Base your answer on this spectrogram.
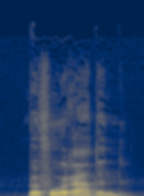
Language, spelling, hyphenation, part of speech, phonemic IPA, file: Dutch, bevoorraden, be‧voor‧ra‧den, verb, /bəˈvoː.raː.də(n)/, Nl-bevoorraden.ogg
- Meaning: to supply, to provision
